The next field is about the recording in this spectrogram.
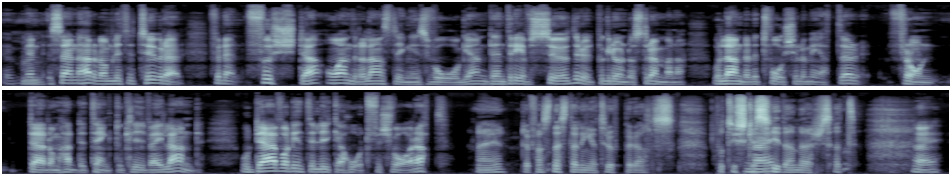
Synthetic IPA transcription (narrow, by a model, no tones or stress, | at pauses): mɛnsɛnhad̪ːəd̪ɔmliːt̪ət̪ʰʉ̟ːɾhæɾ | fœɖɛnfœʂʈaʔɔand̪ɾaland̪st̪iːnɪŋsvoːɡənd̪ɛnd̪ɾeːvsøːd̪əɾʉ̟ːt̪̚pʰɔɡɾɵnd̪av̥st̪ɾœmːaɳa | ɔland̪ad̪ət̪ʰv̥oːɕɪlʊmeːt̪əɾ | fɾɔn | d̪̥æɖɔmɦad̪ːət̪ʰɛŋk̚t̪ɔkʰliːvaɪland̪ | ɔd̪æɾvaɖɛɪnt̪əliːkahoːʈfœʂvɑːɾat̪ | nɛɪd̪̥ɛfansnɛst̪anɪŋːat̪ʰɾɵpːəɾa̰lspʰɔt̪ʰʏskkasiːd̪and̪æɾsat̪nɛɪ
